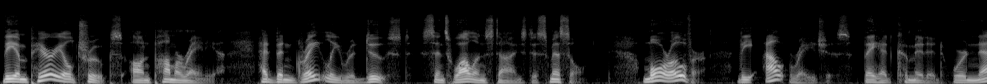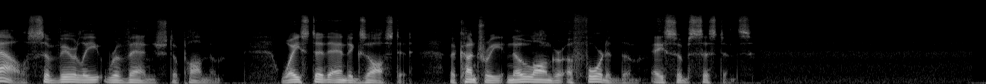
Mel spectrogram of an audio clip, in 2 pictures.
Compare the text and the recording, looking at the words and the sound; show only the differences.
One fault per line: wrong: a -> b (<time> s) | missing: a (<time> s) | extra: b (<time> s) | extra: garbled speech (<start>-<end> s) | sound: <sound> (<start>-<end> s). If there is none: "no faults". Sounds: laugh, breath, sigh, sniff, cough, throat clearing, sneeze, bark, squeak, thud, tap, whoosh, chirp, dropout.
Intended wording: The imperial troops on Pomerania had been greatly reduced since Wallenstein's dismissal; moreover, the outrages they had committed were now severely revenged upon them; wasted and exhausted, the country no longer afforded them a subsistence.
no faults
